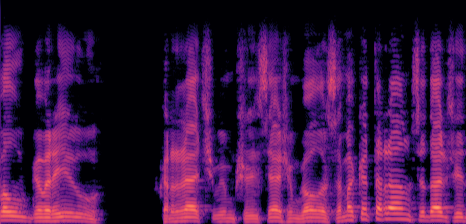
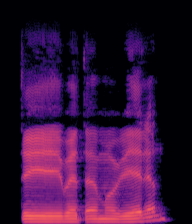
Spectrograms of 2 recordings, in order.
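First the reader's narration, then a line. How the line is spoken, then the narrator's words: Gloomy question. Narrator (Russian): мрачно спросил Денис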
